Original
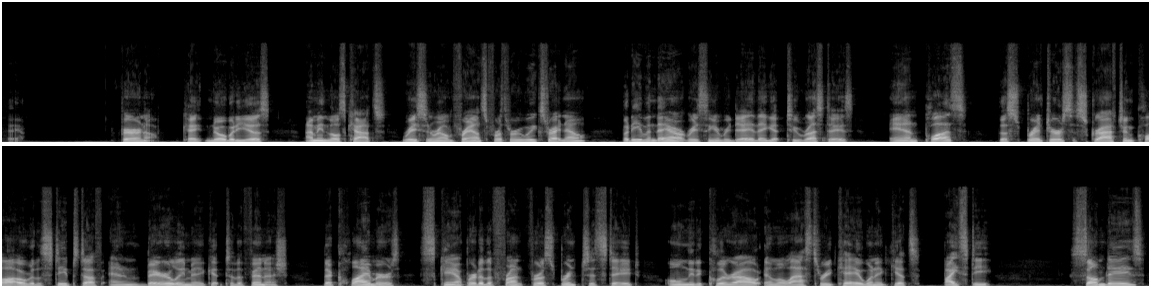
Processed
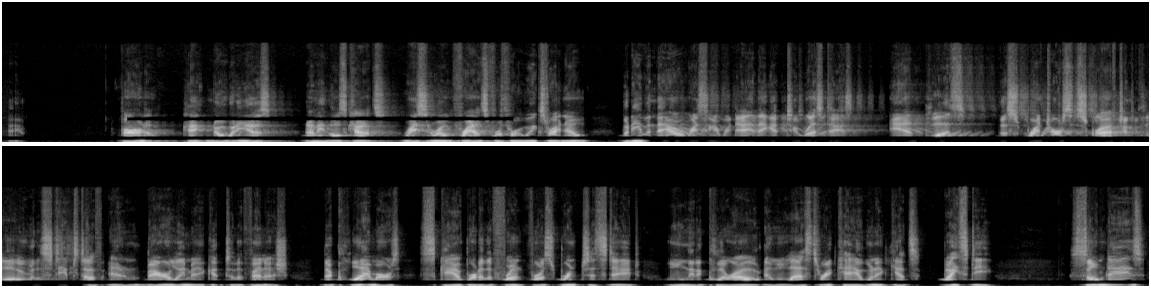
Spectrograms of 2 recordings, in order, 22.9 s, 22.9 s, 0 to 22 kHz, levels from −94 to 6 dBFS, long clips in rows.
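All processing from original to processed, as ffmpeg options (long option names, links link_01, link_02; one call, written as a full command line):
ffmpeg -i in.wav -filter_complex "[0:a]asettb=1/sr,asplit=3[link_01][link_02][link_03];[link_01]atrim=end=1.254[link_04];[link_02]atrim=start=1.25:end=5.13,asetpts=PTS-STARTPTS,afade=type=in:duration=0.004:curve=qsin,afade=type=out:start_time=3.876:duration=0.004:curve=qsin,asuperstop=centerf=3700:order=20:qfactor=3.9,asplit=2[link_05][link_06];[link_06]adelay=15,volume=-4dB[link_07];[link_05][link_07]amix=inputs=2:normalize=0,atrim=end_sample=171108,asplit=2[link_08][link_09];[link_09]adelay=81,lowpass=frequency=4300:poles=1,volume=-18.5dB,asplit=2[link_10][link_11];[link_11]adelay=81,lowpass=frequency=4300:poles=1,volume=0.51,asplit=2[link_12][link_13];[link_13]adelay=81,lowpass=frequency=4300:poles=1,volume=0.51,asplit=2[link_14][link_15];[link_15]adelay=81,lowpass=frequency=4300:poles=1,volume=0.51[link_16];[link_08][link_10][link_12][link_14][link_16]amix=inputs=5:normalize=0,atrim=end_sample=171108[link_17];[link_03]atrim=start=5.126[link_18];[link_04][link_17]acrossfade=duration=0.004:curve1=hsin:curve2=qsin[link_19];[link_19][link_18]acrossfade=duration=0.004:curve1=qsin:curve2=hsin,asettb=1/sr,asplit=3[link_20][link_21][link_22];[link_20]atrim=end=6.404[link_23];[link_21]atrim=start=6.4:end=12.35,asetpts=PTS-STARTPTS,afade=type=in:duration=0.004:curve=qsin,afade=type=out:start_time=5.946:duration=0.004:curve=qsin,highpass=frequency=1100:width=0.5412,highpass=frequency=1100:width=1.3066,aecho=1:1:111|222|333|444:0.15|0.0673|0.0303|0.0136,atrim=end_sample=262395[link_24];[link_22]atrim=start=12.346[link_25];[link_23][link_24]acrossfade=duration=0.004:curve1=hsin:curve2=qsin[link_26];[link_26][link_25]acrossfade=duration=0.004:curve1=qsin:curve2=hsin,highpass=frequency=130:width=0.5412,highpass=frequency=130:width=1.3066,afftfilt=real='re*(1-between(b*sr/4096,230,1100))':imag='im*(1-between(b*sr/4096,230,1100))':win_size=4096:overlap=0.75,volume=8.5dB" out.wav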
